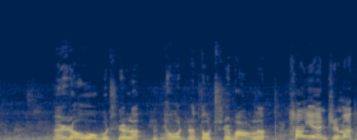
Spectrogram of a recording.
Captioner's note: speaking Chinese; grandma speaking Chinese; speaking Chinese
